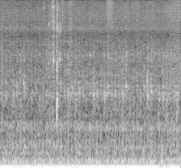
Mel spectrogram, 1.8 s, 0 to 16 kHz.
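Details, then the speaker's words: Abandoned Mercedes 300CD diesel, revived, after waiting on glow plug relay: steady low diesel rumble with even light clatter, no misses, rpm coming up on all cylinders; owner notes knocking, suspects exhaust mostly gone. "like a dream not really building much oh there's the rpm we're on all cylinders now boys"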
